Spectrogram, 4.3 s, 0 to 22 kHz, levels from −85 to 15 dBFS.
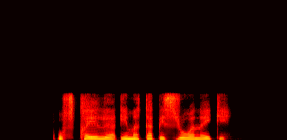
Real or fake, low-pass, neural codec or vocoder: fake; 7.2 kHz; codec, 24 kHz, 0.5 kbps, DualCodec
